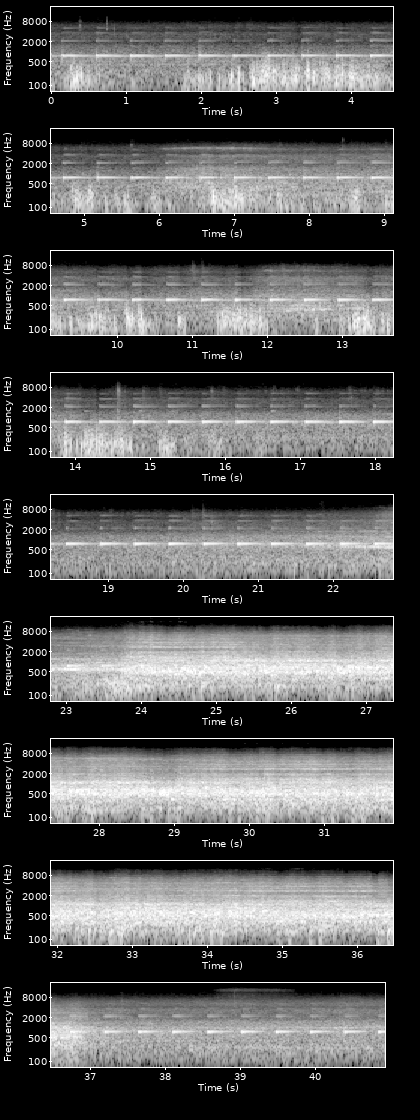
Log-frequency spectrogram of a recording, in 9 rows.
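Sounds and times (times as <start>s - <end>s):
level crossing warning bell: 0.0s - 23.3s, 36.8s - 40.9s
electric train passing: 0.0s - 40.9s.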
